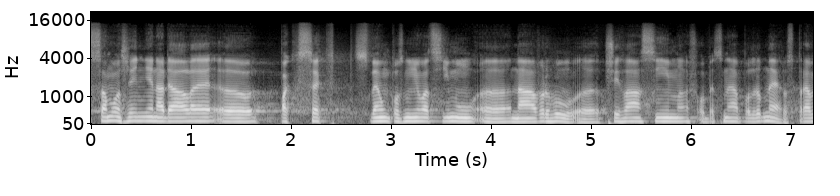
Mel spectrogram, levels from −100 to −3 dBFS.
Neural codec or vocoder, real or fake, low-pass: autoencoder, 48 kHz, 32 numbers a frame, DAC-VAE, trained on Japanese speech; fake; 14.4 kHz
